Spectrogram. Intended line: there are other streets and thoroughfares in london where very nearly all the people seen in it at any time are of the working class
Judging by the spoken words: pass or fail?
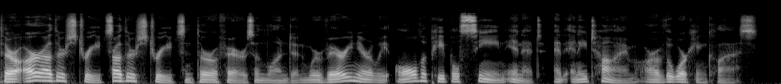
fail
